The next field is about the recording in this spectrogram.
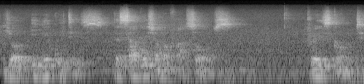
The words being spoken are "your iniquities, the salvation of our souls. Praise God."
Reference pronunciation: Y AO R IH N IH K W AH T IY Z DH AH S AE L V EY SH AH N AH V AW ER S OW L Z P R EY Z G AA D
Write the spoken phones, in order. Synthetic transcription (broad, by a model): Y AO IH N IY K W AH T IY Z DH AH S AE L V EY SH AH N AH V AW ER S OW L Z P R EY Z G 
